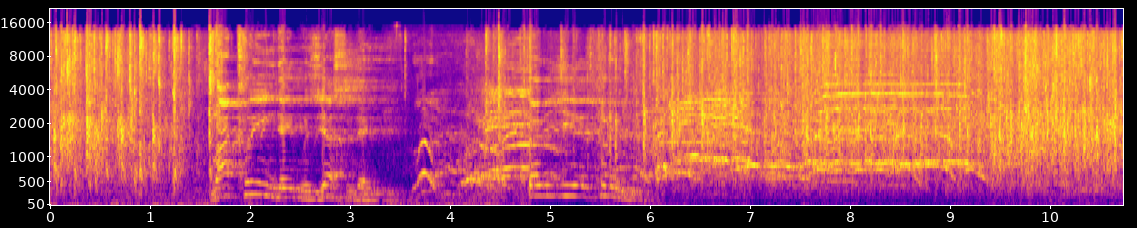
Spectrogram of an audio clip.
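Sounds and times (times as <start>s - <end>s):
audience applause: 0.0s - 1.5s, 5.5s - 10.7s
speech: 1.7s - 6.2s
whistles and cheering: 6.2s - 9.4s.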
